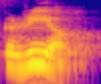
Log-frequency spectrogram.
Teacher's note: And the stress is on the second syllable re, so it would sound as career.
